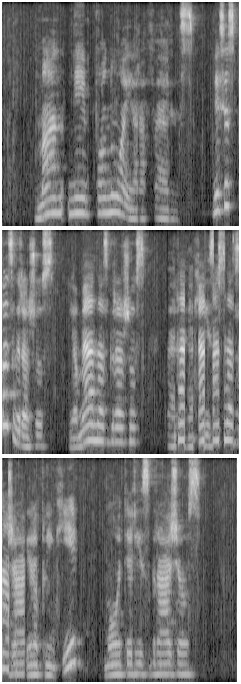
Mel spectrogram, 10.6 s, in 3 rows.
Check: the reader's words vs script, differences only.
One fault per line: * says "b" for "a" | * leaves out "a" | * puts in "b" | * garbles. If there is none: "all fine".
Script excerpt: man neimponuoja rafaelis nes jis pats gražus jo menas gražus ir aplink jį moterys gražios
* garbles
